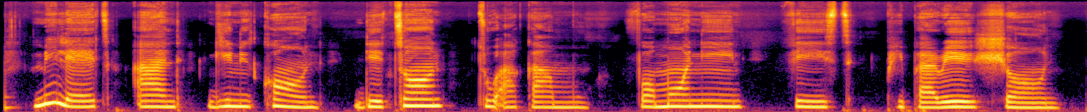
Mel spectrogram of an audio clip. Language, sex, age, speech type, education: Nigerian Pidgin, female, 15-29, spontaneous, tertiary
